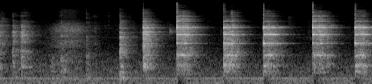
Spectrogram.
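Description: Plums and a quarter cup of sugar stirred in a dish, a spoon knocking against the side in a steady series of sharp clinks and taps, about two per second, close by with no talking.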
